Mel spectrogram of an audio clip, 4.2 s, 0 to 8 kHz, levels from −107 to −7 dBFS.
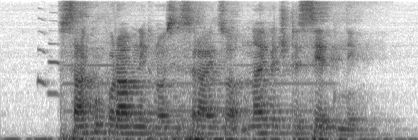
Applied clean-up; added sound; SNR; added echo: none; Wind instrument, woodwind instrument; 20 dB; reverberation time 0.8 s.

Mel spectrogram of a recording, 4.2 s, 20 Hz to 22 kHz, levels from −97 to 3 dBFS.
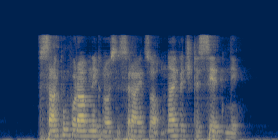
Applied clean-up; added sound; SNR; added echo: neural mask model DeepFilterNet 3.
